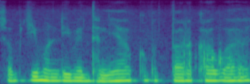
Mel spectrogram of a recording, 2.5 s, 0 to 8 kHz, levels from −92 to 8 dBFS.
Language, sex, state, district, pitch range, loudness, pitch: Hindi, male, Bihar, Patna, 120-130 Hz, -13 LUFS, 125 Hz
